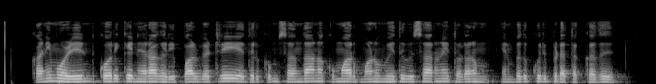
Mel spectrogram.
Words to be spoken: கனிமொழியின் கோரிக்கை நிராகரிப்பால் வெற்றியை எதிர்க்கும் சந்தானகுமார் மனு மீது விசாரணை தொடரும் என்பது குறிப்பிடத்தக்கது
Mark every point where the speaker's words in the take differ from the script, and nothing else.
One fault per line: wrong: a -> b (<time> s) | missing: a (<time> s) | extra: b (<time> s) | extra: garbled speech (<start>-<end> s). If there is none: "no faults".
no faults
